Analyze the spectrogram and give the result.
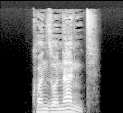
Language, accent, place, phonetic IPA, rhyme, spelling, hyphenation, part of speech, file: German, Germany, Berlin, [ˌkɔnzoˈnant], -ant, Konsonant, Kon‧so‧nant, noun, De-Konsonant.ogg
- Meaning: consonant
